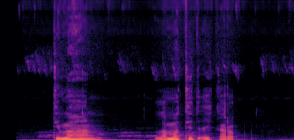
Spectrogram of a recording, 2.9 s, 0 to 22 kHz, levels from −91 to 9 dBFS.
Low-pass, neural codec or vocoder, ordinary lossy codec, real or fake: none; vocoder, 44.1 kHz, 128 mel bands every 512 samples, BigVGAN v2; none; fake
